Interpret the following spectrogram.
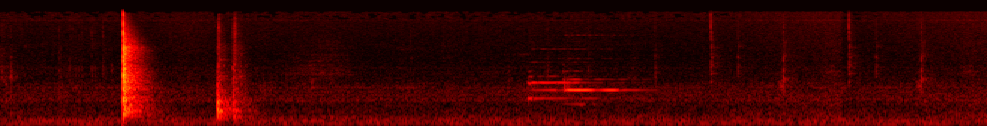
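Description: Two sharp knocks about two-thirds of a second apart, the first the louder, then about two seconds later a brief chime of a few short tones over a low steady room hum.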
